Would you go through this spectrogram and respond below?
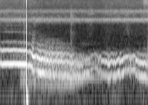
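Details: Cats that have caught a rat give a long, wavering, eerie yowl that slides slowly downward and then rises again, with a sharp click early on and faint background hiss.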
